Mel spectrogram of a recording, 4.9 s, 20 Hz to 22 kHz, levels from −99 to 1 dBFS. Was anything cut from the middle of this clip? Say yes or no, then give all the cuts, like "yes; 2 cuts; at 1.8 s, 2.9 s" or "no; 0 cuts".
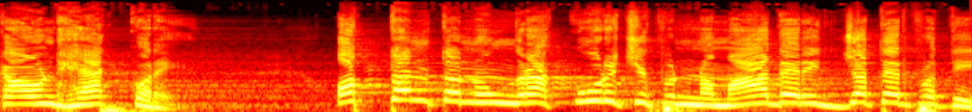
no; 0 cuts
